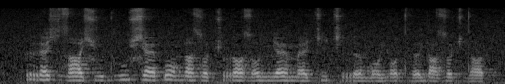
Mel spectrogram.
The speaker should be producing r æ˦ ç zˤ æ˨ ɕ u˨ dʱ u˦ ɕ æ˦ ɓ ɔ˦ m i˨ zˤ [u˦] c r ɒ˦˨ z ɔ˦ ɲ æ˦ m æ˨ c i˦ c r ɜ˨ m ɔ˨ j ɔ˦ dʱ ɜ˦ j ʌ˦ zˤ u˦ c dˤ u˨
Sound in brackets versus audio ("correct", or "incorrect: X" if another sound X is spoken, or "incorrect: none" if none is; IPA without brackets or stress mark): incorrect: u˨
